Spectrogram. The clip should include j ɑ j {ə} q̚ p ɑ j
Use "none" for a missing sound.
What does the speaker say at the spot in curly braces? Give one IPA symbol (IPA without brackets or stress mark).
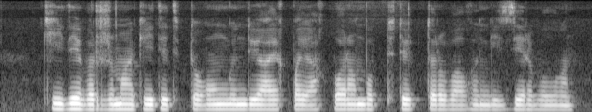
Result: ə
